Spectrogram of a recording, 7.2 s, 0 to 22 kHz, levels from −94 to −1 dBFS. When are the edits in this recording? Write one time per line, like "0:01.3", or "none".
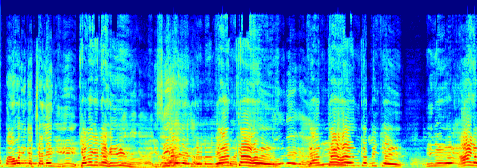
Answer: none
